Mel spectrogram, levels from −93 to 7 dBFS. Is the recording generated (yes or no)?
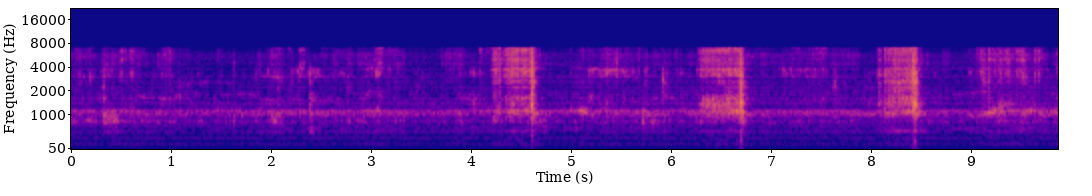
yes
